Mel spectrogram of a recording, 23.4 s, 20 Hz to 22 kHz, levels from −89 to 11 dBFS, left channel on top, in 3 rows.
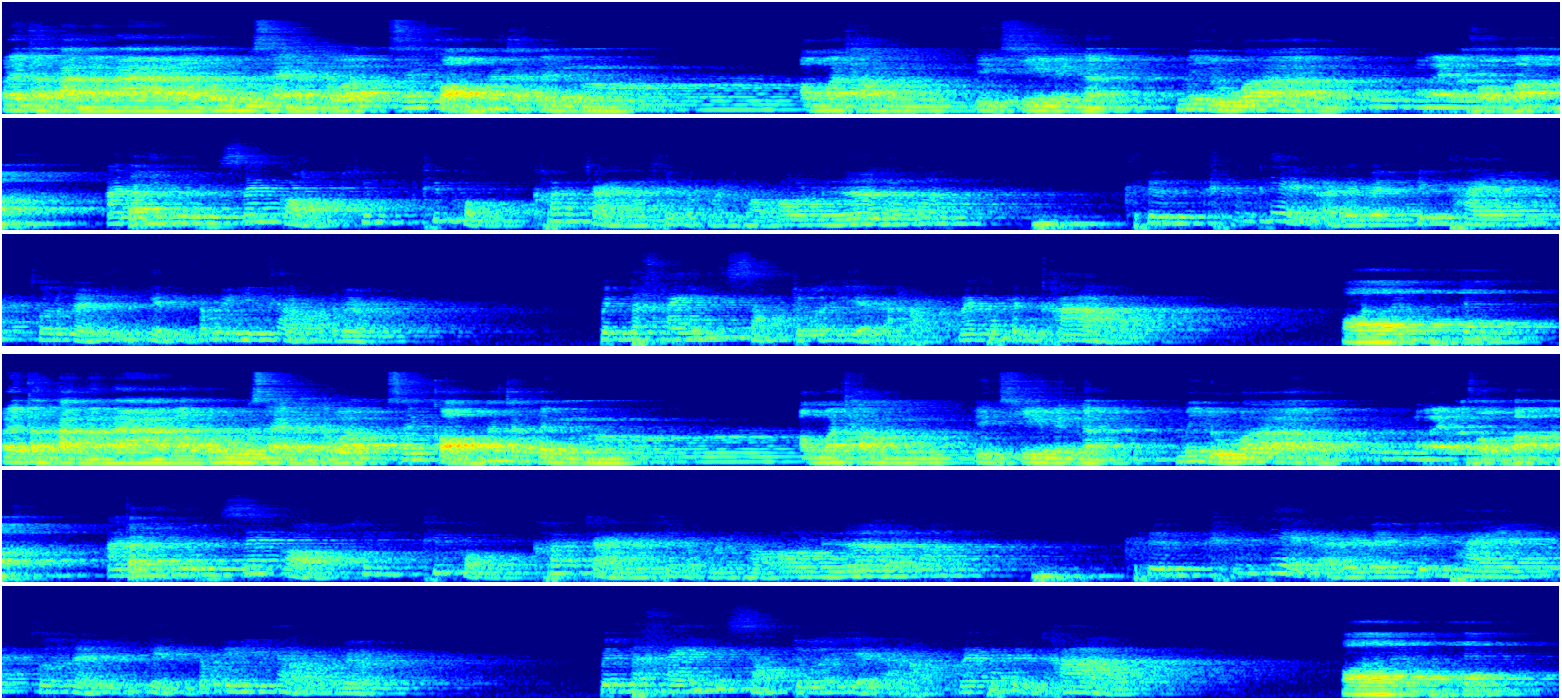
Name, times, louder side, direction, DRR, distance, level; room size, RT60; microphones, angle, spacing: voice 1, 0.0-3.1 4.0-5.6 5.9-6.7 7.1-7.9 12.9-13.1 22.3-22.5 22.9-23.0, right 1 dB, 50° right, -4 dB, 0.7 m, -27 dB
voice 2, 2.9-3.9 6.8-7.6 8.3-12.5 13.4-17.4 18.6-21.3 22.4-23.0, left 1 dB, 15° left, -2 dB, 0.4 m, -38 dB
3.0 x 2.2 x 4.2 m, 1.4 s
head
